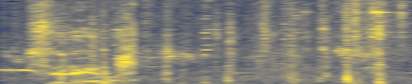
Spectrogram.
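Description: Faint footsteps and a car door being opened: a few light clicks and a short knock from the handle and latch.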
